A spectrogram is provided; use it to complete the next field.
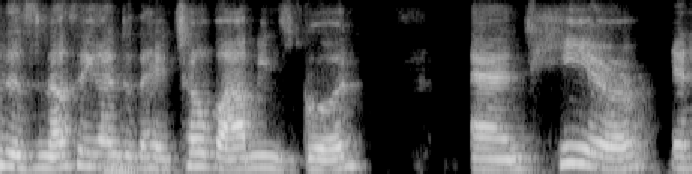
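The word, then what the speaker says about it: טובה: Tova. Right. The hey is silent at the end of a word unless there's a vowel. So here there's nothing under the hey. Tova means good.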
